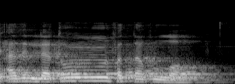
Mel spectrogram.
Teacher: وَأَنْتُمْ أَذِلَّةٌ ملانے کی صورت میں أَذِلَّةٌ فَاتَّقُوا اللَّهُ، تنوین کے بعد فا آنے کی وجہ سے اخفا ہوگا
